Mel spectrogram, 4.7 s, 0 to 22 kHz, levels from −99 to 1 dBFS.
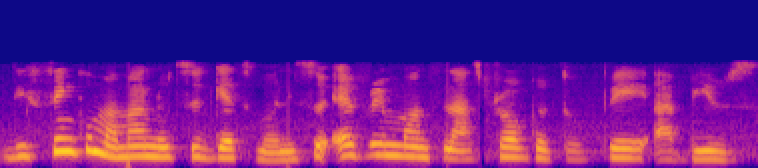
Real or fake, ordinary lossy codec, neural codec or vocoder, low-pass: real; none; none; 5.4 kHz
